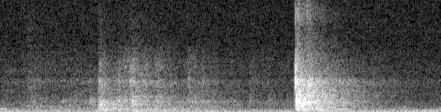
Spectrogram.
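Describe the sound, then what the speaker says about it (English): A door in a meeting room is closed, a faint first bump followed a second later by a louder, sharp thud that decays quickly against a low room hum. "Could you shut that door, please?"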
